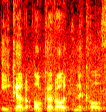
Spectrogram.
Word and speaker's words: Igor Ogorodnikov: actually perfecting his name so it's Igor ogorodnikov there you go that's how you say it good right yeah I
